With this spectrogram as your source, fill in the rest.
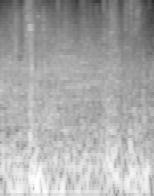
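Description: An energy weapon blasts in a video game.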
